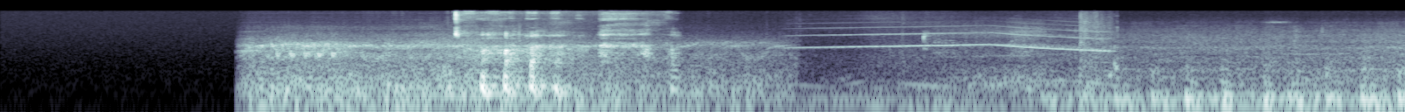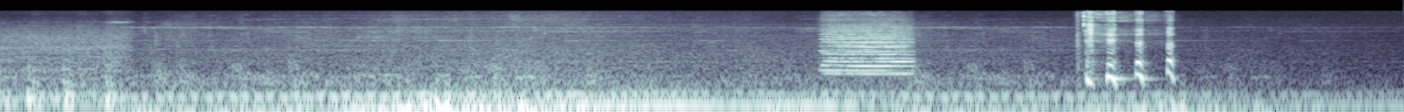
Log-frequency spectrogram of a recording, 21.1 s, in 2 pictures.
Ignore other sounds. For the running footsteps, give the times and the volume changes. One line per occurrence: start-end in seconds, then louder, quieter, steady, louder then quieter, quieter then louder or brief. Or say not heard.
not heard.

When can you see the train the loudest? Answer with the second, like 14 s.
17 s.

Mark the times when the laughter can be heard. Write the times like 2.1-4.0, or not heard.
3.4-5.1, 18.6-19.4.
